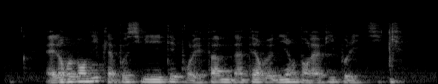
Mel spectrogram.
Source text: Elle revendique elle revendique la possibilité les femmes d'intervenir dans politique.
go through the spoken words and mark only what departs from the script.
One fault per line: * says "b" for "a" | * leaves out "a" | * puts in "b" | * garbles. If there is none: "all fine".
* leaves out "elle revendique"
* puts in "pour"
* puts in "la vie"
